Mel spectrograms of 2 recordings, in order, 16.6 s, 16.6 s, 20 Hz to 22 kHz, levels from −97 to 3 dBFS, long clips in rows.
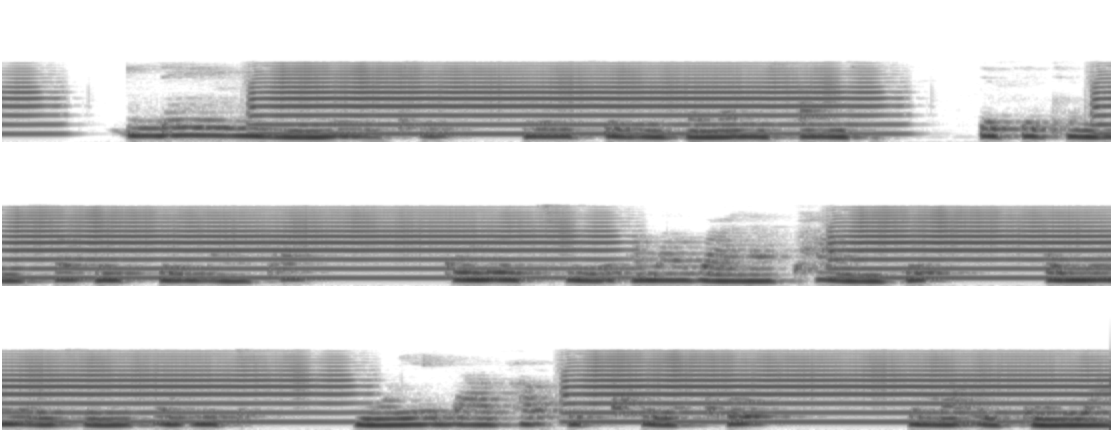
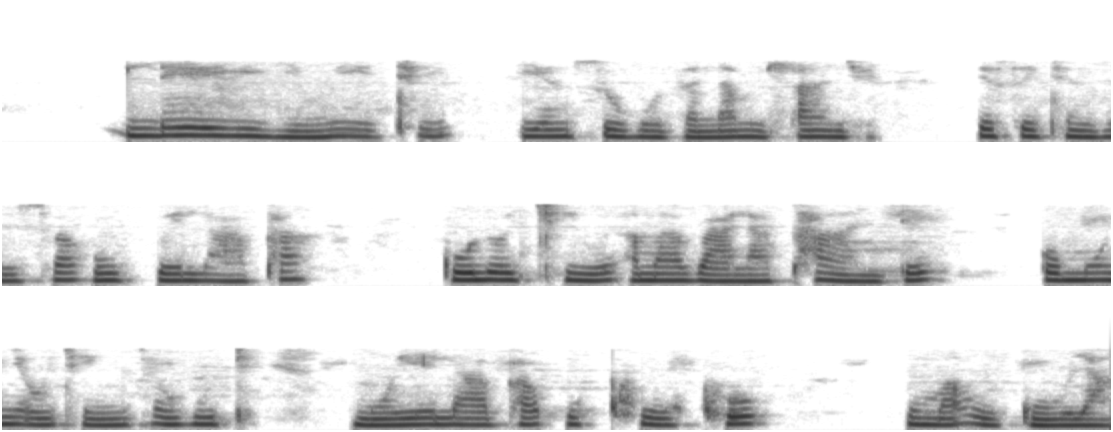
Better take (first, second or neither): second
